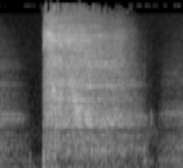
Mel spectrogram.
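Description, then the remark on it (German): A long, loud, exaggerated exhale imitating how some people breathe out at length on entering a room: a breathy rush of air that starts abruptly and lasts about a second before trailing off, with no talking. “Also das sind Leute, die kommen zum Beispiel in einen Raum rein und die atmen erstmal so lange aus, so.”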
